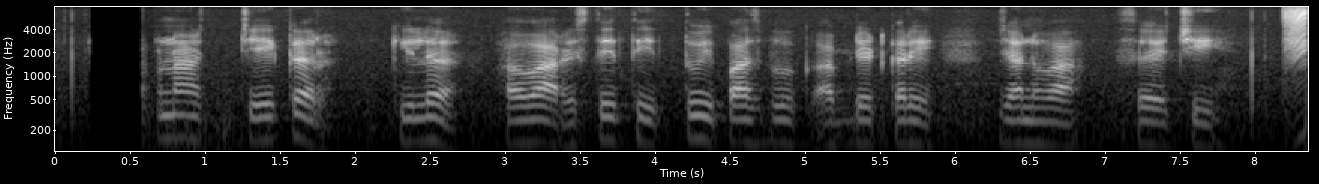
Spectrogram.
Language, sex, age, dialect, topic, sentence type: Magahi, male, 25-30, Northeastern/Surjapuri, banking, statement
